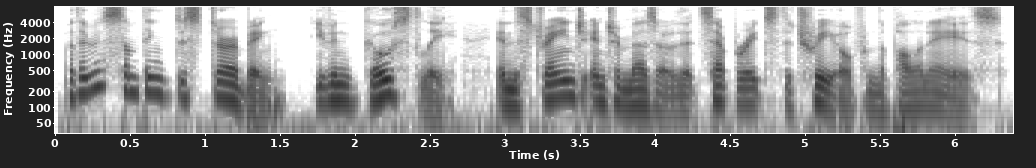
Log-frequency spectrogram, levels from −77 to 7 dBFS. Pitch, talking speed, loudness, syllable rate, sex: 120 Hz, 170 wpm, -19 LUFS, 6.0 syllables/s, male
